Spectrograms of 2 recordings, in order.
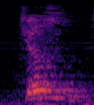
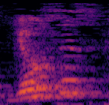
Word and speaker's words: Joseph: Is not his mother, who's called Mary, and his brother and James, and how do you say that, Josie? – Joseph. – Joseph.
